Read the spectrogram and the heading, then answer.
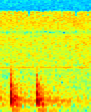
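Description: Two quick knocks on wood, evenly spaced, with a dull low thud to each, followed by quiet.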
